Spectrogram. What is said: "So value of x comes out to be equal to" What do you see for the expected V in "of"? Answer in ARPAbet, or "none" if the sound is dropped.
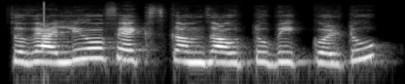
F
